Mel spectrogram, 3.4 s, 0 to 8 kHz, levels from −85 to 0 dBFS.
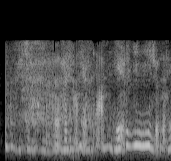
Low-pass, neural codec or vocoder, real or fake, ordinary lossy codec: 7.2 kHz; autoencoder, 22.05 kHz, a latent of 192 numbers a frame, VITS, trained on one speaker; fake; AAC, 16 kbps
